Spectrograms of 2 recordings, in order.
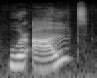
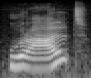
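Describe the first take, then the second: Both takes have the same delivery.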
